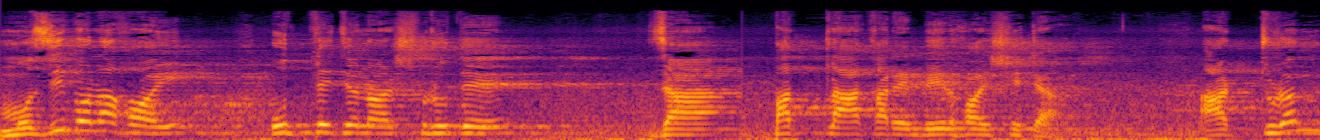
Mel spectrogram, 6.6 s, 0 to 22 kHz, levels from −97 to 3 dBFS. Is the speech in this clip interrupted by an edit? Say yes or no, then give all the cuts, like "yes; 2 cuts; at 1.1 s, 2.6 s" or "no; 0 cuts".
yes; 1 cut; at 3.7 s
